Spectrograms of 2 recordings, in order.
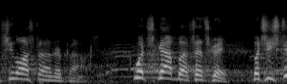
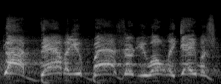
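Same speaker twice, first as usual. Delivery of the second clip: screaming fans; 9 semitones higher than usual. Acted. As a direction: play a furious fan demanding the sequel. Audience voiced demanding more.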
